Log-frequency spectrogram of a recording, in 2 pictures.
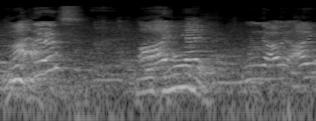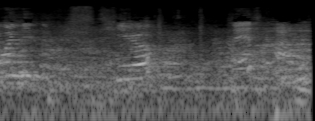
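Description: Young children's voices chattering and calling in a play area, in several short high-pitched calls that rise and fall in pitch.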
